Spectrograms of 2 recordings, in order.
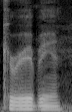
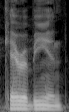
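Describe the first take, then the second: First: Caribbean stressed on RIB, ka-RIB-ee-un; second-syllable stress. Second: Caribbean as care-uh-BEE-un; stress on BE. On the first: Speaker tests ways to say the word, stress on RIB. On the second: Speaker tests the other way to say it, care-uh-BEE-un. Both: Shown as a demonstration. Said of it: "what's the correct way to say that".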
